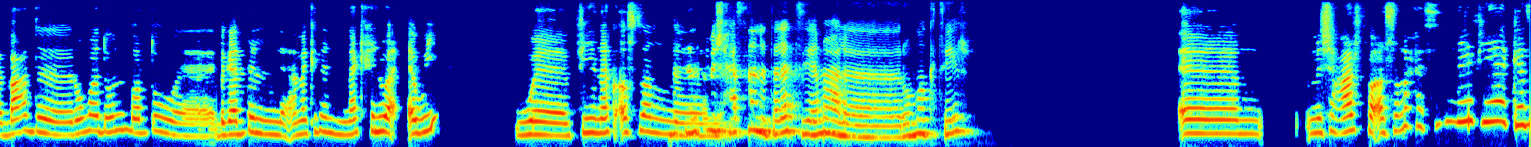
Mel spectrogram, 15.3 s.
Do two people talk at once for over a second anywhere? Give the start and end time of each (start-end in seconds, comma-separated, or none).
none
